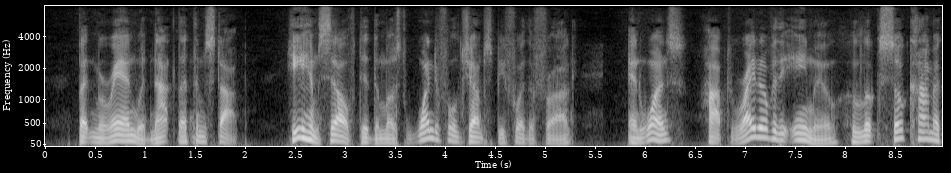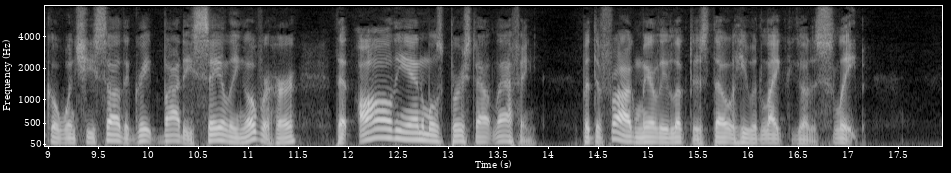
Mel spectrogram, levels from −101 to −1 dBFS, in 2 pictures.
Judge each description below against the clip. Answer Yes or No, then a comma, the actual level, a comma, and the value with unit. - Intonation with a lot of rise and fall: Yes, wide, 6.4 semitones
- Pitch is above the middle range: No, low, 105 Hz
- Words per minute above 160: Yes, average, 190 wpm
